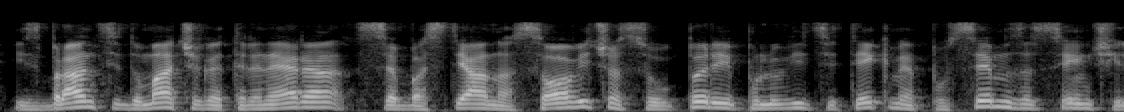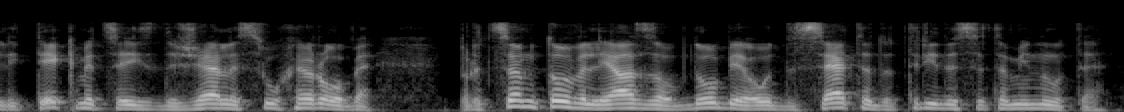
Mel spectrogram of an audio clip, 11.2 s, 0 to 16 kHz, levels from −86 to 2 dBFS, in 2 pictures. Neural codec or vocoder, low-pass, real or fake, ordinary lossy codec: codec, 16 kHz, 4.8 kbps, FACodec; 7.2 kHz; fake; none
